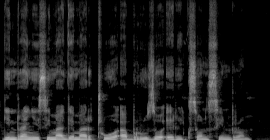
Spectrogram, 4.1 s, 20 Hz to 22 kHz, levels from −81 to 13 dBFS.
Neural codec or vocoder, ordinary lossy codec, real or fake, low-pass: none; none; real; none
